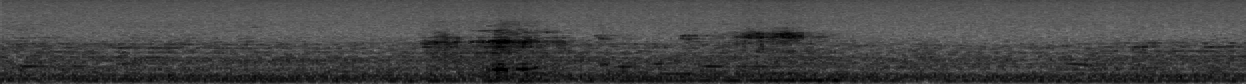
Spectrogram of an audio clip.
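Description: Scissors and fabric being handled as cloth is cut, heard as two faint short snips or rustles, about two and a half and four seconds in, over a steady low hum.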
